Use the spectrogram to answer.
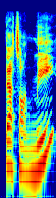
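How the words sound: It is said as a challenging question. The speaker doubts it is their fault. "Khi đó là đang đặt câu hỏi"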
